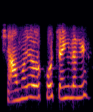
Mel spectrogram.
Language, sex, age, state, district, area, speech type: Sindhi, female, 45-60, Delhi, South Delhi, rural, conversation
